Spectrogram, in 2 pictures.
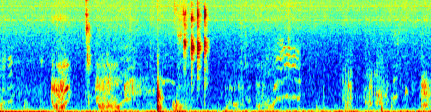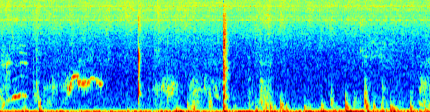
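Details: Four kittens, Vixen, Dancer, Donner and Prancer, once found abandoned, now back home indoors after neutering and wobbly on pain medication; short scattered meows and soft chirps over a steady low hum, with faint handling noises.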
